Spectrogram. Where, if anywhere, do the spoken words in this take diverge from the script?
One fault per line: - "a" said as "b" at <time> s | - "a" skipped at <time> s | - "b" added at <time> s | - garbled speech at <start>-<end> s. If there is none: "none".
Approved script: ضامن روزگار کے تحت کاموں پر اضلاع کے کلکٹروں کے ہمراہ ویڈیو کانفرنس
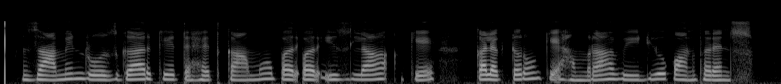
- "پر" added at 3.0 s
